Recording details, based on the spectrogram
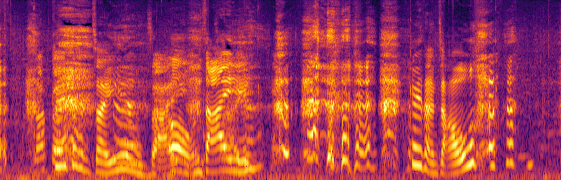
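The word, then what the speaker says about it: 雞蛋仔: Gai dan zao. Gai dan zai. Oh, zai. Gai dan zao. Gai dan zao. Okay. I did it without thinking. Gai dan zai. Yeah, better.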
